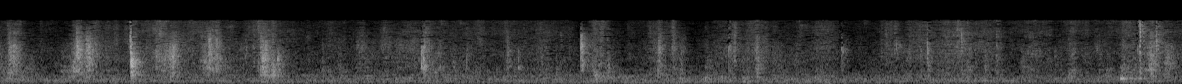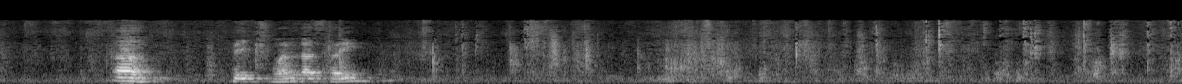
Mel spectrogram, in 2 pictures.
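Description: Papers rustle and shuffle on a table.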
